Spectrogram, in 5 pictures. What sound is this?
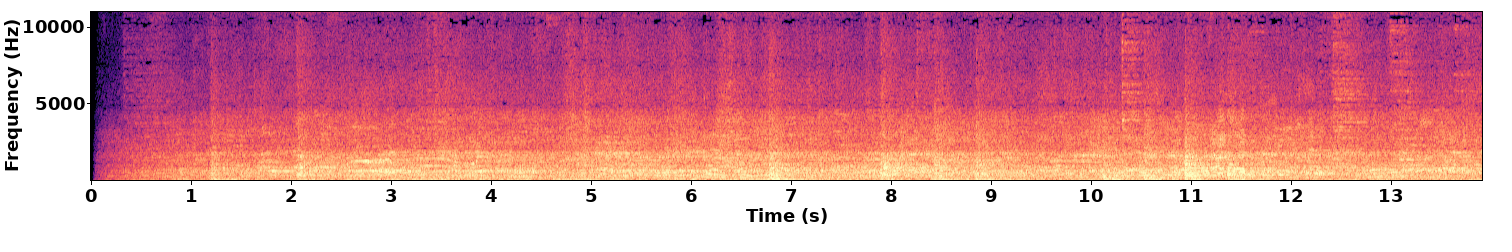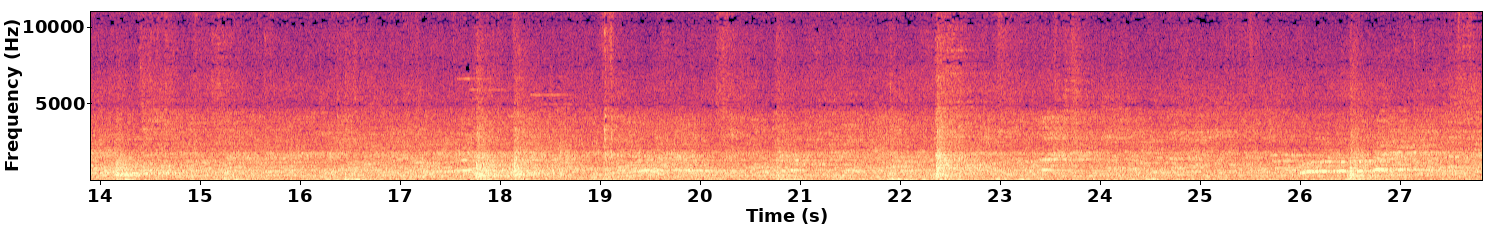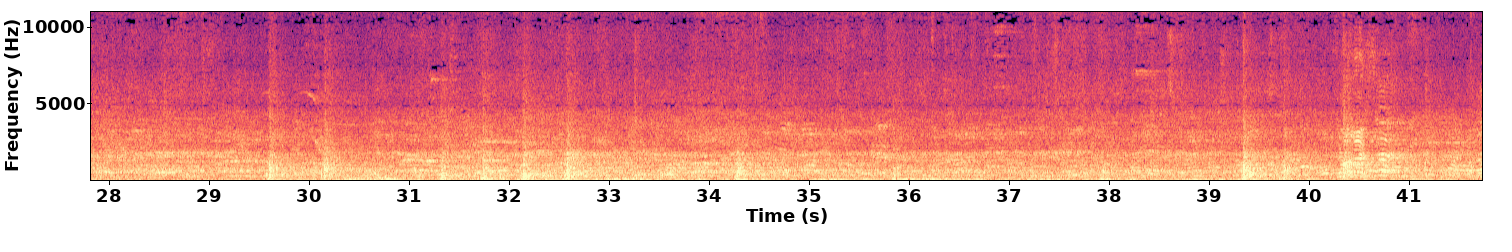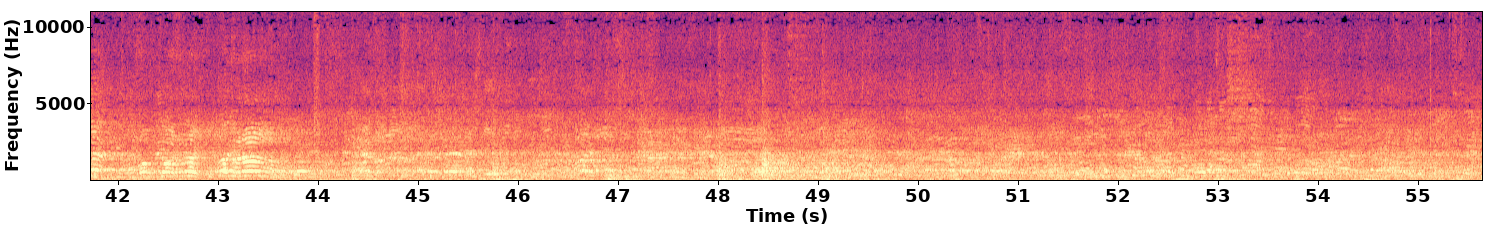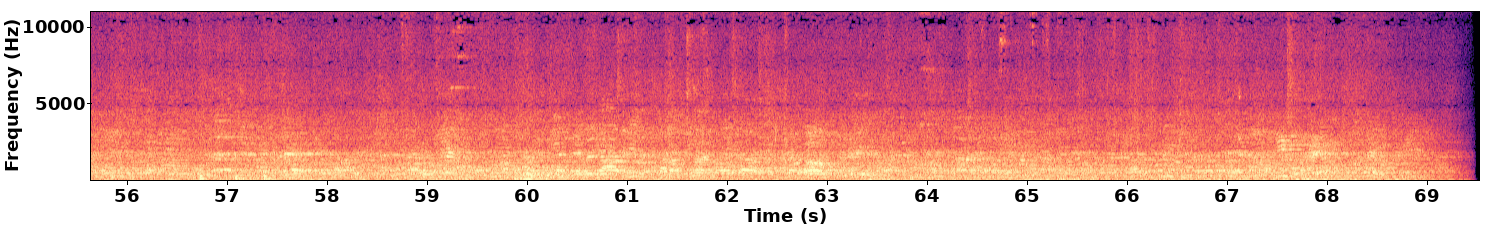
Fish Market in Olhão Portugal
At saturday the fish market in Olhão gets very busy and noisy. Excelent for hanging a mic and record some ambient noise.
